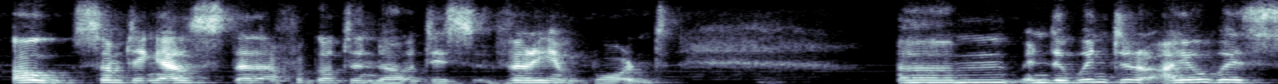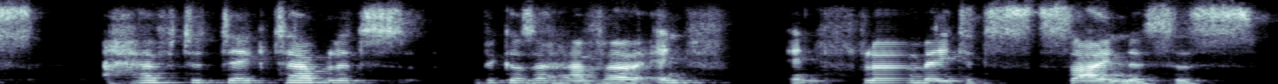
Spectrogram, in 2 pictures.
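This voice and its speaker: A woman's voice: mid-range voice, fairly even intonation, slow. Earnest woman on a muffled call. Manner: earnest, hesitant with restarts. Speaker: guest giving a testimonial. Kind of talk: casual video call chat.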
